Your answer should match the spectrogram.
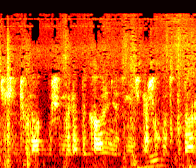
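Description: Speech only: a voice talking with the sound of a radio broadcast.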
